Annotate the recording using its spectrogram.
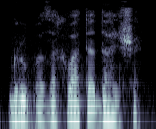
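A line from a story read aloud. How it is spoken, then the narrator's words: Grim local man. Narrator (Russian): мрачно сказал один из местных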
